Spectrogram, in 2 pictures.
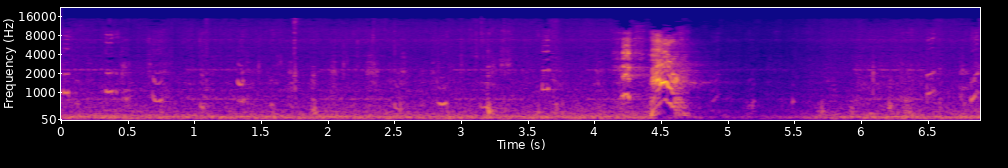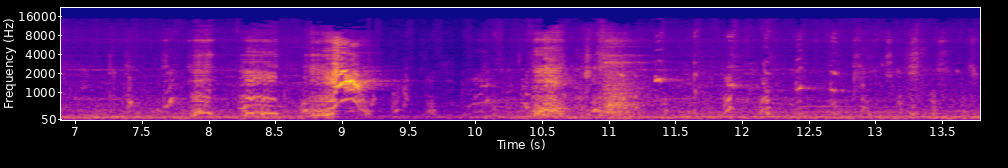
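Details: Three-week-old Labrador Retriever puppy growling and barking for fun while litter mates settle after a feed from mom; high squeaky yips burst out twice with pauses, over low background hum and soft rustling.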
